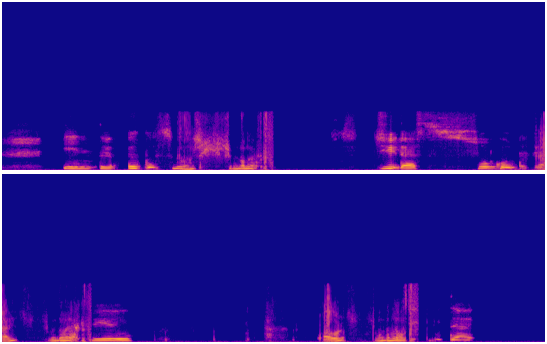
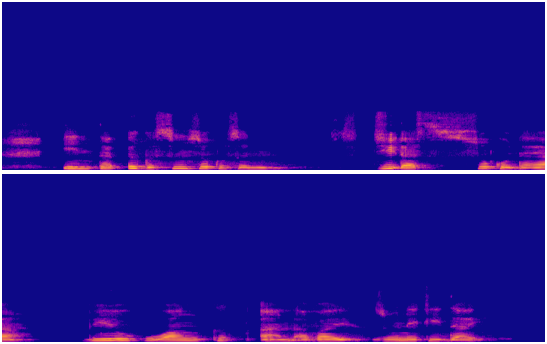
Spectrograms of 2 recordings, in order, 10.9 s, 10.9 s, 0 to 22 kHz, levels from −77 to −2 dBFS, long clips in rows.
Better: second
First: noise reduction (neural diffusion model UNIVERSE++)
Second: none

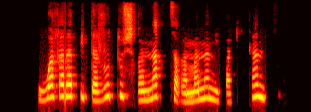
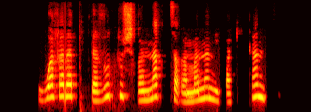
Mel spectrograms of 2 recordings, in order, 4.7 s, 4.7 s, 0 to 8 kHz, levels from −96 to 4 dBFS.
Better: first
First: none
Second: noise reduction (neural mask model DeepFilterNet 3)

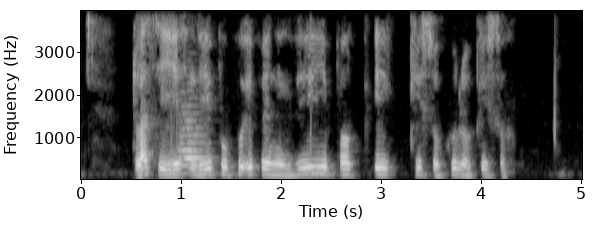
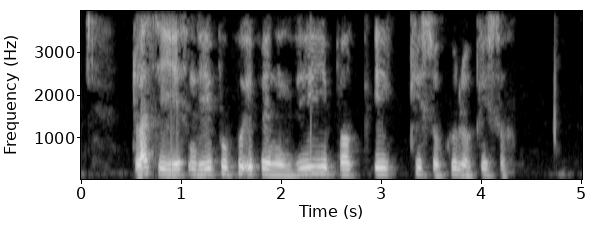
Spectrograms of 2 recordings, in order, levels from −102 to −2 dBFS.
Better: second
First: background sound (Brass instrument); 5 dB below the speech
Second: none

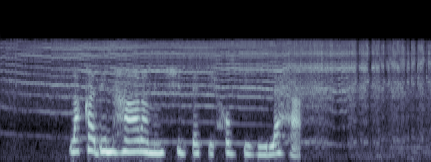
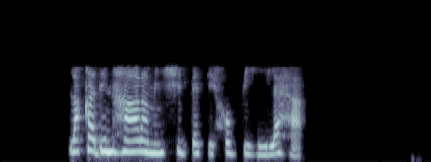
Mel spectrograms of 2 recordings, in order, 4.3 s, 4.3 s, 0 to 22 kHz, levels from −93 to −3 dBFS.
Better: second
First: background sound (Drip / Sink (filling or washing)); 10 dB below the speech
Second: none

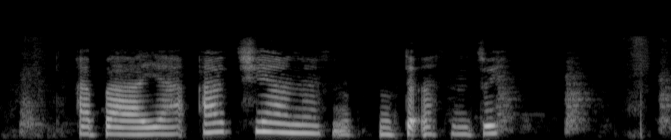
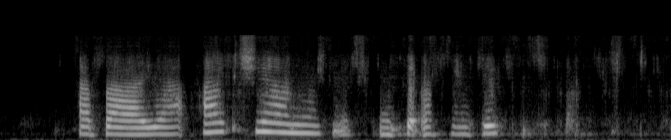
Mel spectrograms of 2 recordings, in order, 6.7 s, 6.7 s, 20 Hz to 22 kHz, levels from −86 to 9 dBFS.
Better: first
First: none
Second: noise reduction (neural separator model SepFormer DNS4)

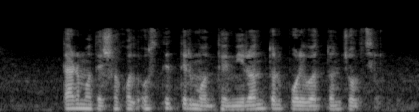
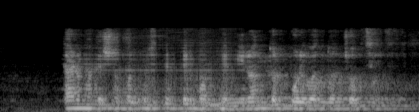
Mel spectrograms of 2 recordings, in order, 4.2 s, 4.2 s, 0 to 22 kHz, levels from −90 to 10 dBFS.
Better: first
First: none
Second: noise reduction (neural separator model SepFormer DNS4)

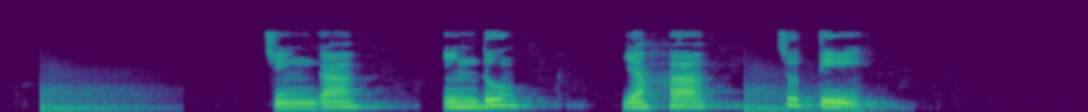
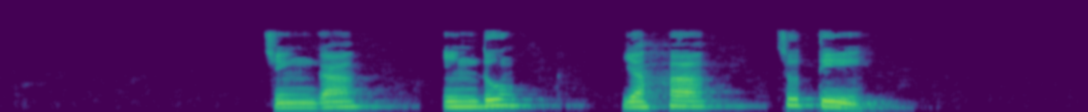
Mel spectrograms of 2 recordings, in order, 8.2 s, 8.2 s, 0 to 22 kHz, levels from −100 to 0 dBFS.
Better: second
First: background sound (Drum); 18 dB below the speech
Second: none

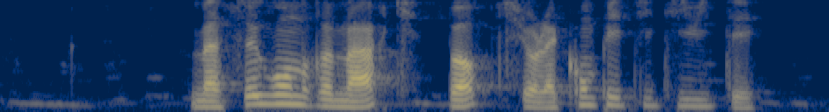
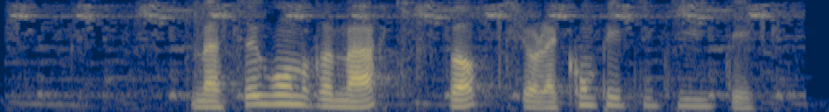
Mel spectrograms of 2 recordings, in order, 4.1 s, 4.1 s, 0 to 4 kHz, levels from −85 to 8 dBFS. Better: first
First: none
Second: background sound (Coin (dropping) + Mechanisms); 14 dB below the speech

